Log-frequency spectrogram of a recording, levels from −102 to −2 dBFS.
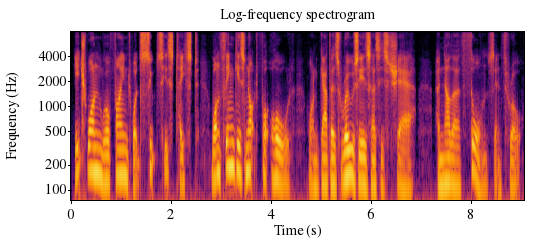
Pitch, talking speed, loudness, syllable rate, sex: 130 Hz, 150 wpm, -20 LUFS, 4.2 syllables/s, male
